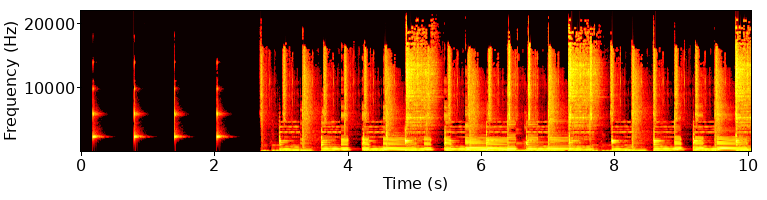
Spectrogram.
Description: basson

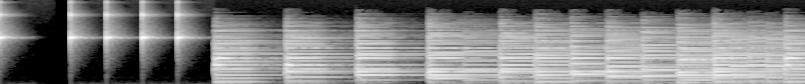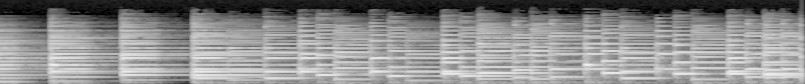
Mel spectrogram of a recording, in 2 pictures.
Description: badinerie courte, saxophone

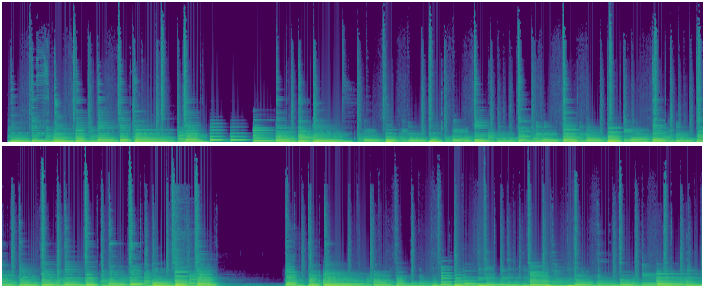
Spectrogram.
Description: basson

